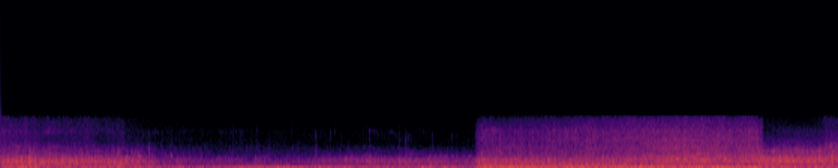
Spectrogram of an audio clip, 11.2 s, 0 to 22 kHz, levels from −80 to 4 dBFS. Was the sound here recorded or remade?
remade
